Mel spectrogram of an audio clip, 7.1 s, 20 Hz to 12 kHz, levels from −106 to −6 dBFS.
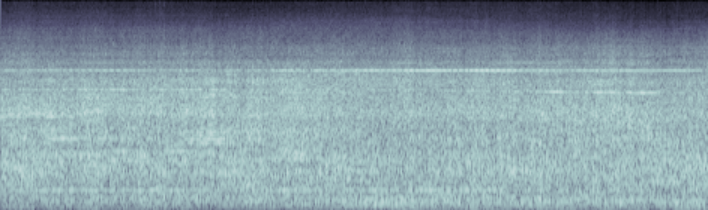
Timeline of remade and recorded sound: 0.0-2.4 recorded; 2.4-3.6 remade; 3.6-7.1 recorded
